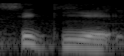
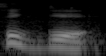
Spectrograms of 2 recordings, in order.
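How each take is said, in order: First: The second syllable has a ye glide vowel. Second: The second syllable has a plain e vowel. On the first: This is how it is less often said. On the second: This is how it is more often said. "lebih sering dibacanya"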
